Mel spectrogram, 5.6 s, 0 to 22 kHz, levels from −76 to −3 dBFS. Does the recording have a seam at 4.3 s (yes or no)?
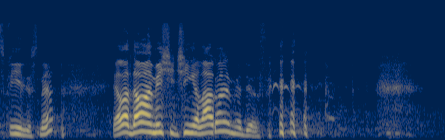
no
